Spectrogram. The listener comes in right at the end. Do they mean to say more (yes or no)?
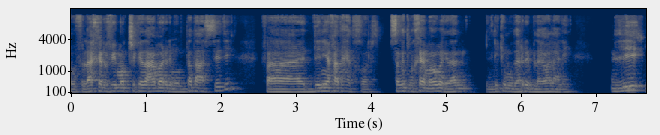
no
